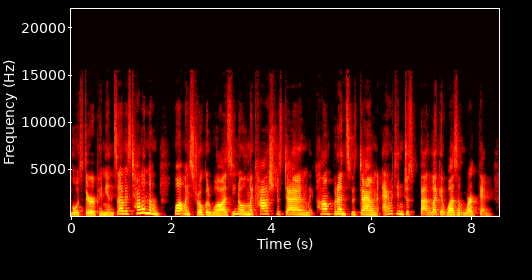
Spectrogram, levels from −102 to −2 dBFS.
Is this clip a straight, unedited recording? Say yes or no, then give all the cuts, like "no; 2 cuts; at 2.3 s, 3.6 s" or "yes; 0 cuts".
yes; 0 cuts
